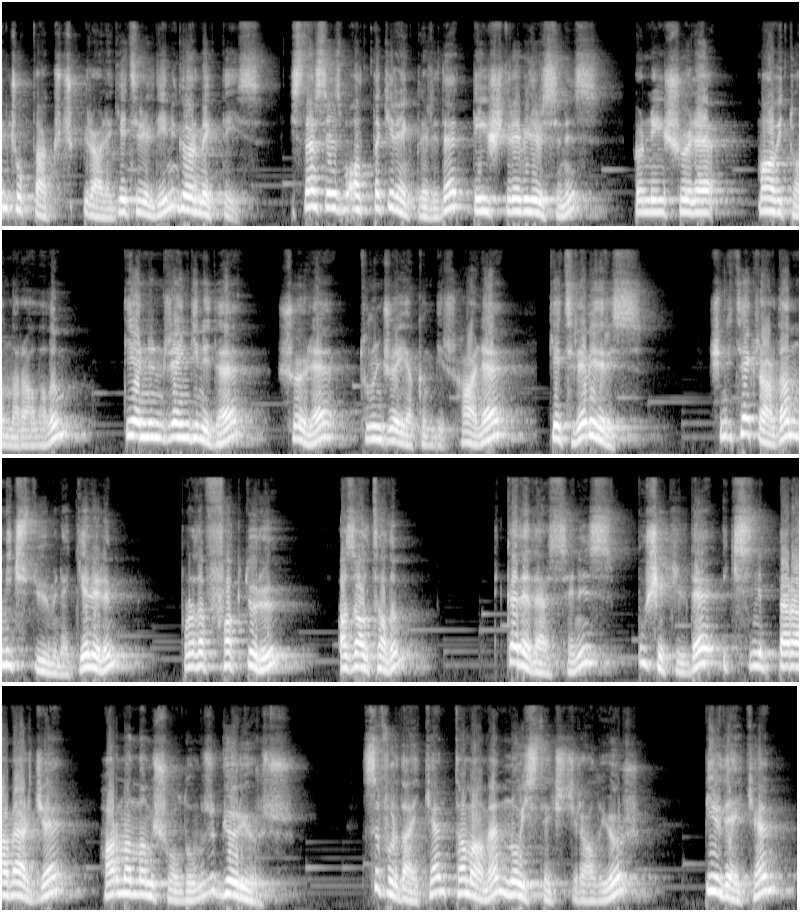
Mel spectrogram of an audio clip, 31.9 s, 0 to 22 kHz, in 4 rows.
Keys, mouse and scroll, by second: 3.8 click, 4.4 click, 5.2 click, 9.8 click, 15.4 middle click, 16.3 middle click, 16.9 middle click, 17.7-30.9 drag.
